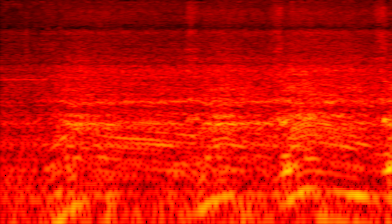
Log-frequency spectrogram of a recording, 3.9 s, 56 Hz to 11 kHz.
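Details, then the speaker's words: BMW E34 with M50 six-cylinder, revived after 15 years outside, new fuel pump, broken hose taped: smooth hum rising and falling with throttle blips, no knocks or misses; engine sounds healthy. "To finish off, here's a quick clip of the engine running after I professionally fixed the broken hose with some tape. And the M50 just sounds"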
